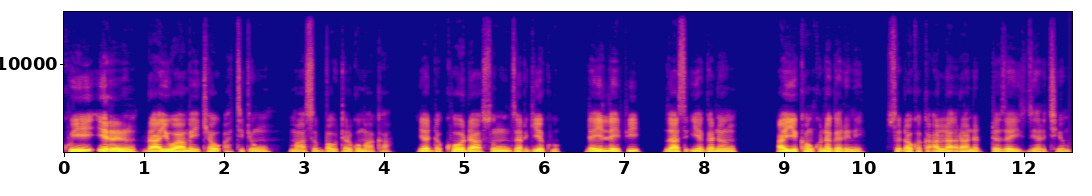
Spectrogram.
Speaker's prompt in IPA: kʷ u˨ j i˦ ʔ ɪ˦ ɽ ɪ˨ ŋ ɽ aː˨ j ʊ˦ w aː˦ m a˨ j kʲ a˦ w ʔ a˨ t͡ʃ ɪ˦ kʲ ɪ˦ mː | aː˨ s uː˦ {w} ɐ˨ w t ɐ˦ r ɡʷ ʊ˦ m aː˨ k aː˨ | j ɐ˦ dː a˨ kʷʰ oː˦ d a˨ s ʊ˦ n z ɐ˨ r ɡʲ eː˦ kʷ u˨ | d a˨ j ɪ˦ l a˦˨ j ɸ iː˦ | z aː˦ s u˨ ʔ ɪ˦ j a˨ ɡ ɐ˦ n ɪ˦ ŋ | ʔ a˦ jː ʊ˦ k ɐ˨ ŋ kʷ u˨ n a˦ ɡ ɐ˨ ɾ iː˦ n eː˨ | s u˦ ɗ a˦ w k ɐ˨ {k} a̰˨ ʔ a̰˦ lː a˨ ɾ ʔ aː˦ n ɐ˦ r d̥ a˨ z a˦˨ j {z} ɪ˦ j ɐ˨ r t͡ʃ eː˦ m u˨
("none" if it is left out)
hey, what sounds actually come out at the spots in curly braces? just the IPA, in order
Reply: b, k, z

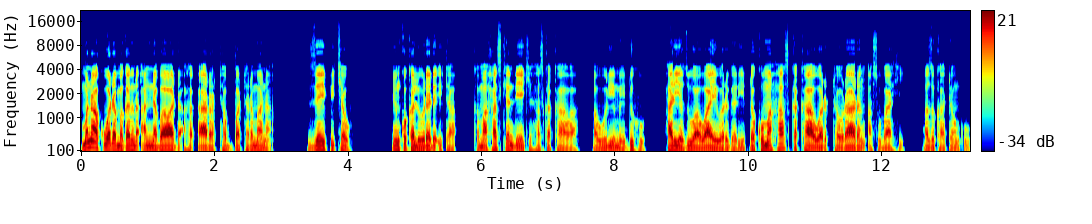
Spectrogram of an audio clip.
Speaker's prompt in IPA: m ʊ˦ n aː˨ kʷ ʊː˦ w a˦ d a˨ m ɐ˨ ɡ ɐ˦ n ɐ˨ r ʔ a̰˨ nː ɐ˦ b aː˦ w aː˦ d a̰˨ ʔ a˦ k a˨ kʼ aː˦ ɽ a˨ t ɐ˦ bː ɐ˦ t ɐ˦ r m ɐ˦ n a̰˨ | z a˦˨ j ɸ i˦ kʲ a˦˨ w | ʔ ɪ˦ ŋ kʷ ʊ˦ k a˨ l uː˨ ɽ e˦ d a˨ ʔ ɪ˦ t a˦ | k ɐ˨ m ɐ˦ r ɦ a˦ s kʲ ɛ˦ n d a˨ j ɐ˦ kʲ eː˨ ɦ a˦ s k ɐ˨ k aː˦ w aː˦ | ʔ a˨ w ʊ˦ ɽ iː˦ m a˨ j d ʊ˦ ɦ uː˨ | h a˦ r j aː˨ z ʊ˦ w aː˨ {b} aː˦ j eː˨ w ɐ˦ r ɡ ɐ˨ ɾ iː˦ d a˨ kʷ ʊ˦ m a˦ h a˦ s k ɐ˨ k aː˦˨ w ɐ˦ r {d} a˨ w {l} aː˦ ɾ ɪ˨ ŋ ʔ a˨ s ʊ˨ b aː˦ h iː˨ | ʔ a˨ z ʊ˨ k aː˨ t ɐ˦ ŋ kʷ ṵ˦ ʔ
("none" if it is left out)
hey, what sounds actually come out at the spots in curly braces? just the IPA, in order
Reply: w, t, ɽ

